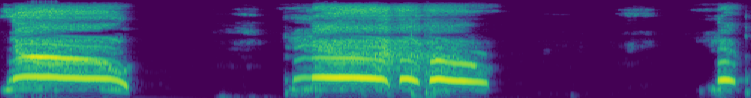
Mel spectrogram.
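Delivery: very high shrieking no; high crying shout; high wail. Real, not acted. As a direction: shriek in defeat. Dying in a hole.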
